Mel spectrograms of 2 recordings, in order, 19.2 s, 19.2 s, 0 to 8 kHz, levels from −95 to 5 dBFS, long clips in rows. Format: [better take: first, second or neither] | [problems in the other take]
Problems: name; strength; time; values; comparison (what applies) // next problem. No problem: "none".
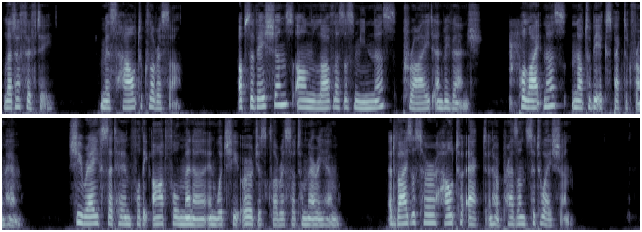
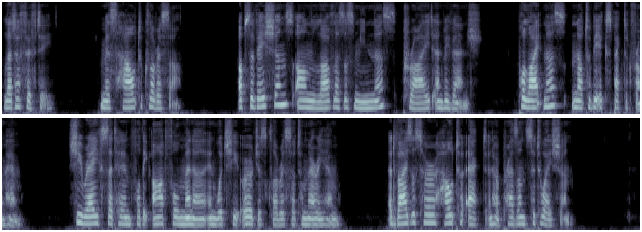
second | noise reduction (neural mask model Resemble Enhance denoiser)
